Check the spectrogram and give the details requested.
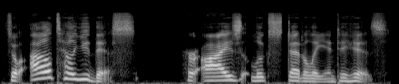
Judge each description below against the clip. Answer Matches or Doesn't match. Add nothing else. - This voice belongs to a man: Doesn't match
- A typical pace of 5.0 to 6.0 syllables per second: Doesn't match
